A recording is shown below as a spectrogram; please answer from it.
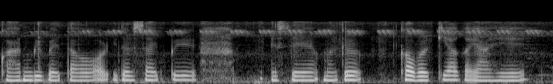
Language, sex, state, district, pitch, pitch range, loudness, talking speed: Hindi, female, Tripura, Unakoti, 195 Hz, 185-205 Hz, -19 LUFS, 150 wpm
